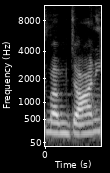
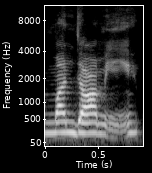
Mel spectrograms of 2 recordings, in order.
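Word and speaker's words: Mamdani: are we going to realize that it's Mandani and not Mandami? Because a lot of these people just say mandami and it's really pissing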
